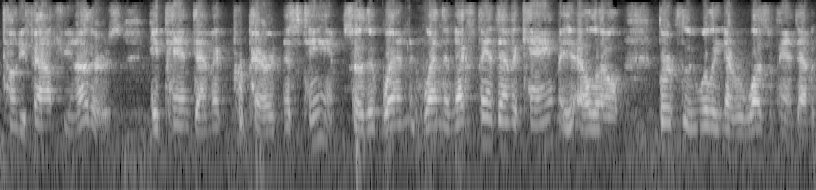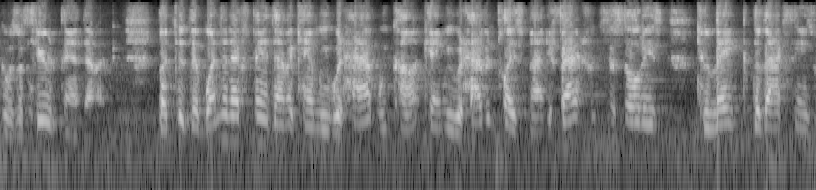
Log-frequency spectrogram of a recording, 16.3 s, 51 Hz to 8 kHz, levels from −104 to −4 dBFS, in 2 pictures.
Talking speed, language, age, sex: 185 wpm, English, 50-69, male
